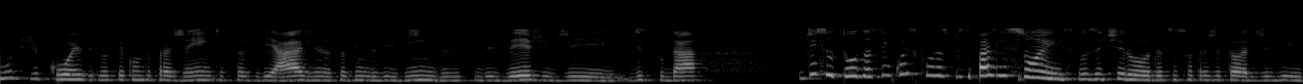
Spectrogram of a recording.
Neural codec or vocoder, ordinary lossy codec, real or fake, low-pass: none; none; real; 5.4 kHz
